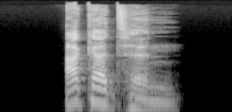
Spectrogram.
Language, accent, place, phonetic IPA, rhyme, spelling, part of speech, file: German, Germany, Berlin, [ˈakɐtn̩], -akɐtn̩, ackerten, verb, De-ackerten.ogg
- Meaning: inflection of ackern: 1. first/third-person plural preterite 2. first/third-person plural subjunctive II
